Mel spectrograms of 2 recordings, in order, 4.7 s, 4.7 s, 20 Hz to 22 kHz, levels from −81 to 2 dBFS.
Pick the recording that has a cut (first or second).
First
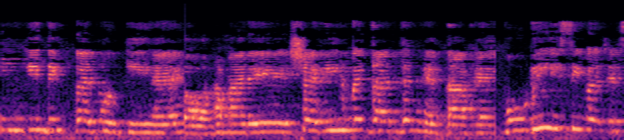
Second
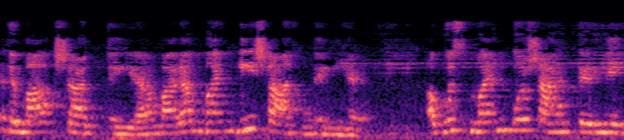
first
